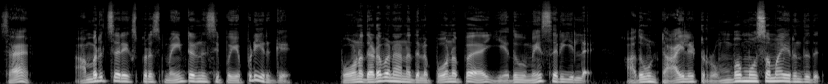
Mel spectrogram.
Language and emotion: Tamil, disgusted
